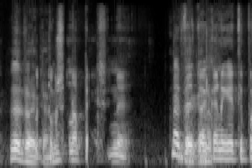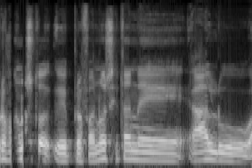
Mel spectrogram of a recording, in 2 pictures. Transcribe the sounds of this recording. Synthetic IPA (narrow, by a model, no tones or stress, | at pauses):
ðet̪oekɐoksɐnɐpeksine̞ | ðeoekɐneʝɐt̪ipɾofɐnost̪opɾofɐno̞sit̪ɐne̞ɐlu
